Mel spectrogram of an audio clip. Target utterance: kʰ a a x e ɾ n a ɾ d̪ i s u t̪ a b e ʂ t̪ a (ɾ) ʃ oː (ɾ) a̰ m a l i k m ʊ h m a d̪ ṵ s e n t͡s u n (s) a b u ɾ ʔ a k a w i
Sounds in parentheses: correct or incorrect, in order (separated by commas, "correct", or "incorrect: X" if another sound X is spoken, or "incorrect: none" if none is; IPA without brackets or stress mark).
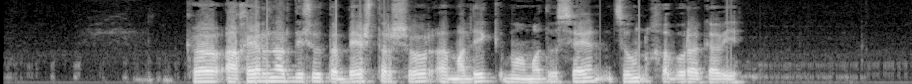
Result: correct, correct, incorrect: x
